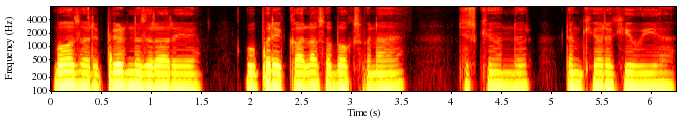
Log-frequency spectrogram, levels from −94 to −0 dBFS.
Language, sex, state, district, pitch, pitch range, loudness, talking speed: Hindi, male, Himachal Pradesh, Shimla, 125 Hz, 120-130 Hz, -17 LUFS, 190 wpm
